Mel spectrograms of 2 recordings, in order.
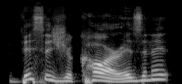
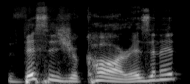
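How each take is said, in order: The two takes are said the same way.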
